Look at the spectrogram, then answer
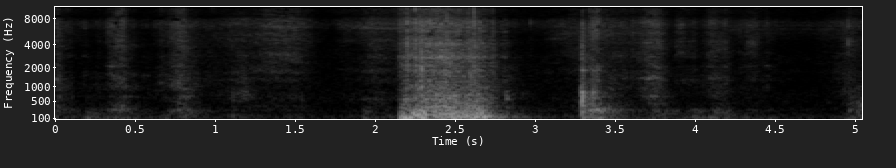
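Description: A metal connector is screwed into wood by hand, with soft scraping twists and a loud grinding burst in the middle, then a sharp tap and more quiet rubbing.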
